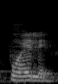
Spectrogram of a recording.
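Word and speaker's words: poêle: No, ¿cómo se escribe? Poele. Poel, entonces, poel. Poel. La poel. Y luego, mira, hemos aprendido a hacer la quiche Lorraine, ¿vale?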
